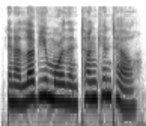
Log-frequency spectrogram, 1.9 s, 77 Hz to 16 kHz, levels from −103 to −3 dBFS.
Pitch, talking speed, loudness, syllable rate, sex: 230 Hz, 275 wpm, -16 LUFS, 5.9 syllables/s, female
